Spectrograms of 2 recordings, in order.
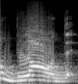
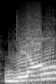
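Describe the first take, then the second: First: بلوند with the d clearly sounded at the end; feminine blonde. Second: بلون ending on a nasal vowel, no d sound; masculine blond. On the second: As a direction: say بلون with the final d silent. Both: Shown as a demonstration. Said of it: "زودنا الاو عشان في مينا".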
